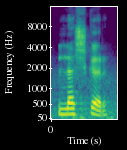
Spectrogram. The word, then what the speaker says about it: لشکر: تلفظ کی درستی۔ جیسے لشکر، لام کے اوپر زبر ہوتی ہے، لشکر۔ پھر ہے جبر، نقصان،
